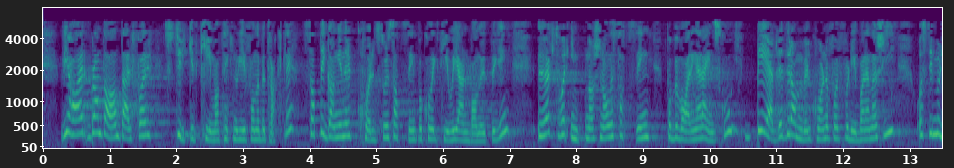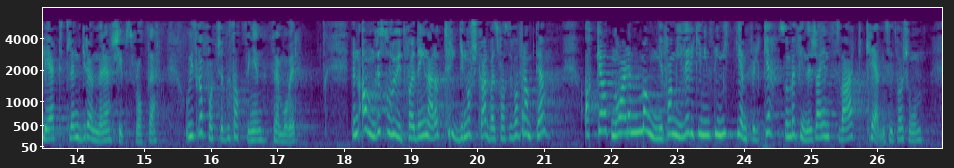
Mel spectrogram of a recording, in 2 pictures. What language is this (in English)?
Norwegian Bokmål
